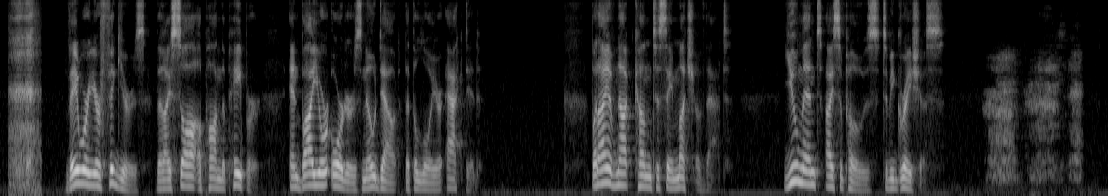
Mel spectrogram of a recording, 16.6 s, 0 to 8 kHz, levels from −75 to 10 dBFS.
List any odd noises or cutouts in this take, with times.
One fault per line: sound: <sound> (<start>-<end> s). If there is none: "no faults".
sound: breath (0.1-0.6 s)
sound: breath (14.7-16.3 s)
